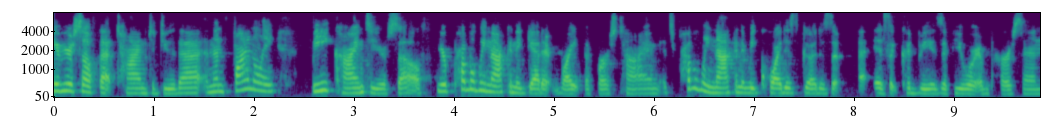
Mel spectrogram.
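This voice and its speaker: The speech comes very fast, with lively intonation and an American accent. The sound is dry and close, with no echo. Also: woman, fairly low pitch for a woman. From Philadelphia, Pennsylvania. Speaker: design practice lead, presenter. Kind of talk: presentation. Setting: video call from home.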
